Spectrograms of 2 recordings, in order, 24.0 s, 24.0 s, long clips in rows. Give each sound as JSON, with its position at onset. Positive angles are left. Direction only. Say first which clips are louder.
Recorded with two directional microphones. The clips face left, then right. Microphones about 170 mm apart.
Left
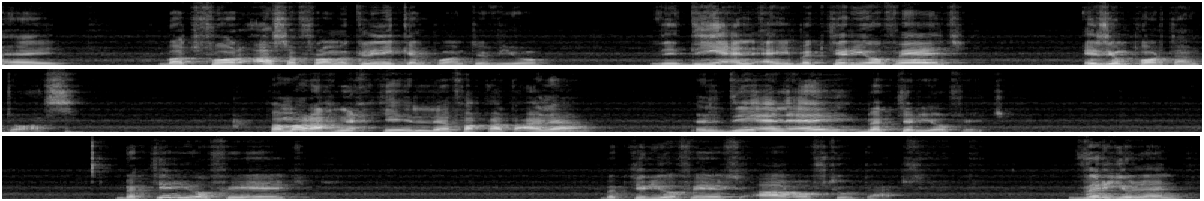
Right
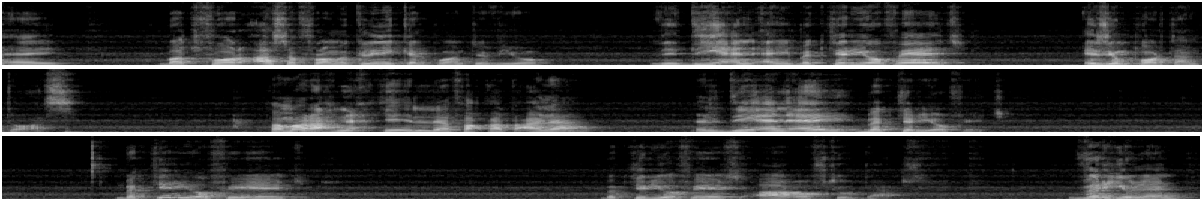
{"t": 0.0, "sound": "speech", "louder": "left 4 dB", "side_deg": 25}
{"t": 9.7, "sound": "speech", "louder": "left 2 dB", "side_deg": 20}
{"t": 16.6, "sound": "speech", "louder": "left 3 dB", "side_deg": 40}
{"t": 20.0, "sound": "speech", "louder": "left 3 dB", "side_deg": 55}
{"t": 23.1, "sound": "speech", "louder": "left 3 dB", "side_deg": 50}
